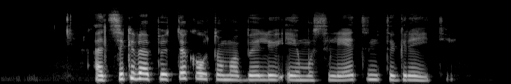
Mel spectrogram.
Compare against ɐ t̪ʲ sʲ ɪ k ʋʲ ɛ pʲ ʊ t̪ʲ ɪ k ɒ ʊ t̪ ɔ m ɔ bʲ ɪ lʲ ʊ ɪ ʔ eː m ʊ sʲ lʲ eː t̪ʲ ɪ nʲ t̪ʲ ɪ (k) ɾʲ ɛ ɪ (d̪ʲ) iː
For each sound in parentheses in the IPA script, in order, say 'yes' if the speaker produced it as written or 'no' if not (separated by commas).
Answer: no, no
